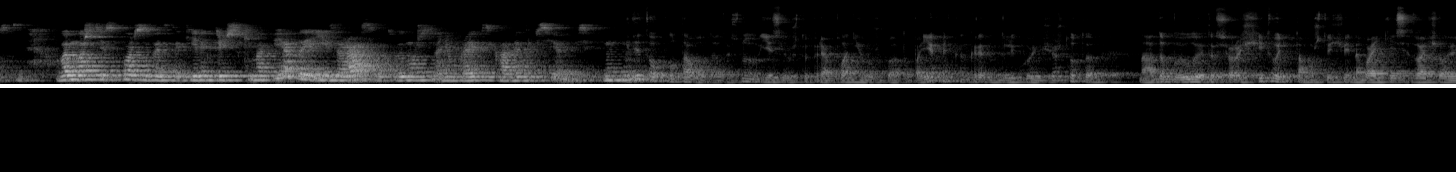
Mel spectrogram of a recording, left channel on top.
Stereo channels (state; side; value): silent; right; digital silence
